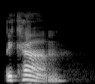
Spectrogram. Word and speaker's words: become: By the way, become is actually an syllable, but that syllable is stressed. Become. Become. So that's one of those exceptions. You'd think it would be become, since the com, C-O-M, is a stressed syllable, but it's not. It's not become. It's become. Become.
